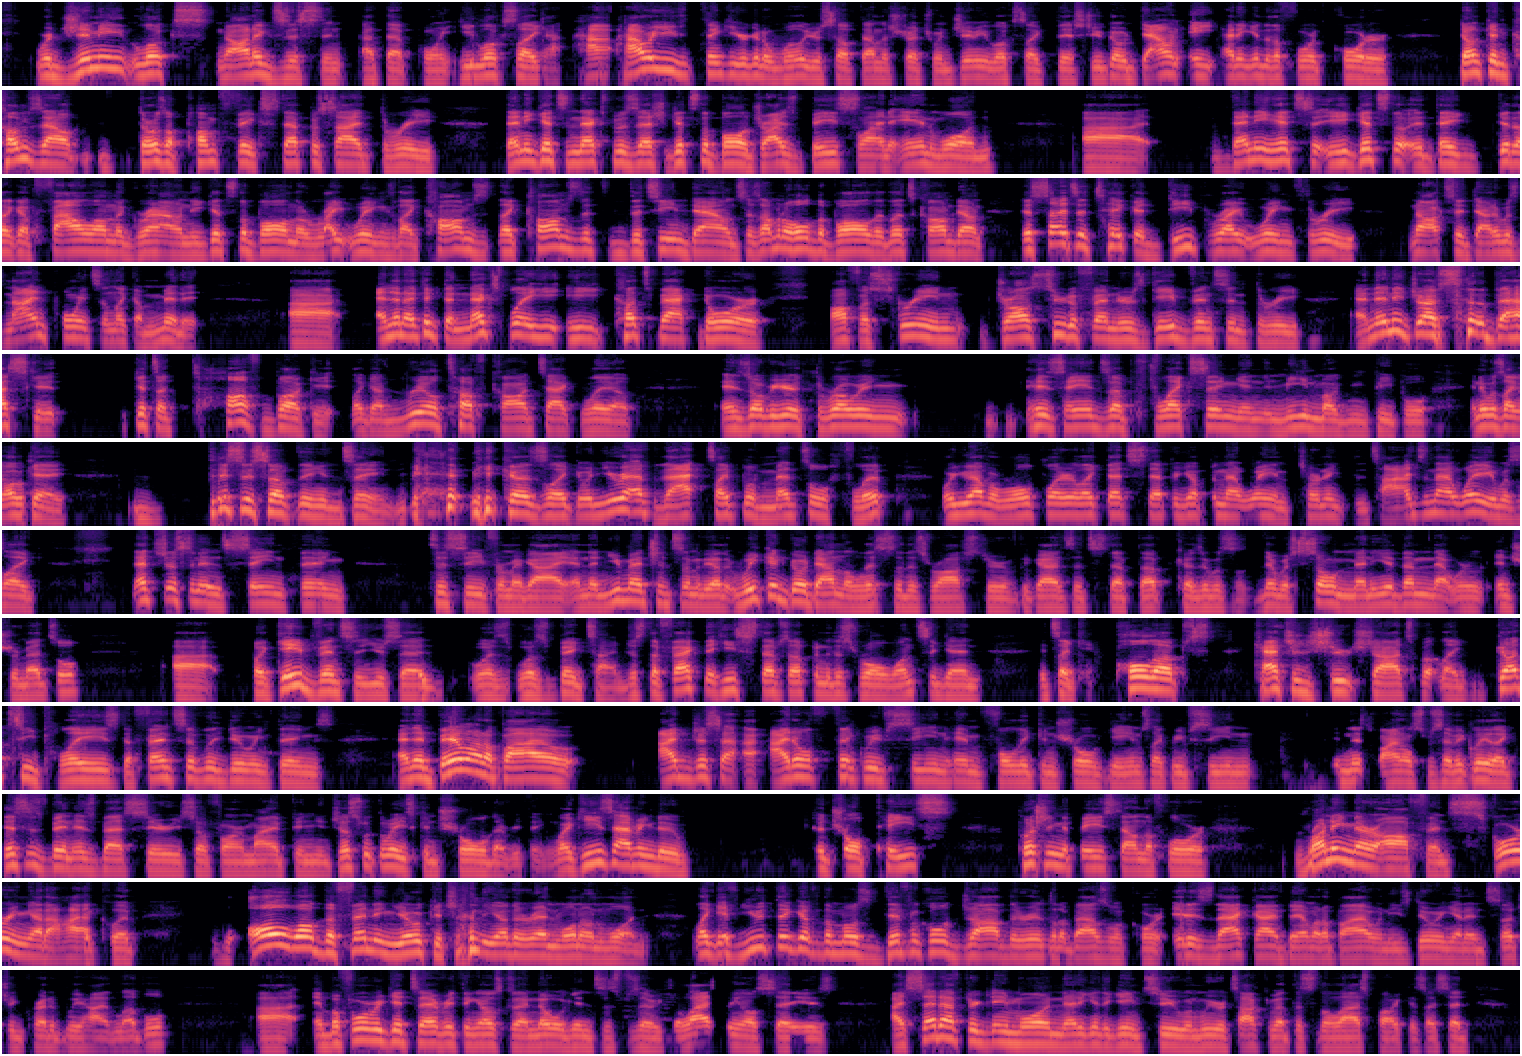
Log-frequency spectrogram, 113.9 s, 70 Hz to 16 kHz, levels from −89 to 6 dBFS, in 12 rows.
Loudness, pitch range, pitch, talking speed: -23 LUFS, 115-155 Hz, 135 Hz, 235 wpm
